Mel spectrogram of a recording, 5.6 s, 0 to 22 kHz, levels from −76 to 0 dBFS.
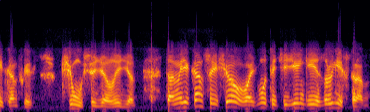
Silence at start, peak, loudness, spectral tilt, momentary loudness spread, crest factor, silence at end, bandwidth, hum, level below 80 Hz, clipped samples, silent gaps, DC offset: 0 s; 0 dBFS; -11 LUFS; -5.5 dB/octave; 7 LU; 12 dB; 0.05 s; 9.4 kHz; none; -58 dBFS; under 0.1%; none; under 0.1%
